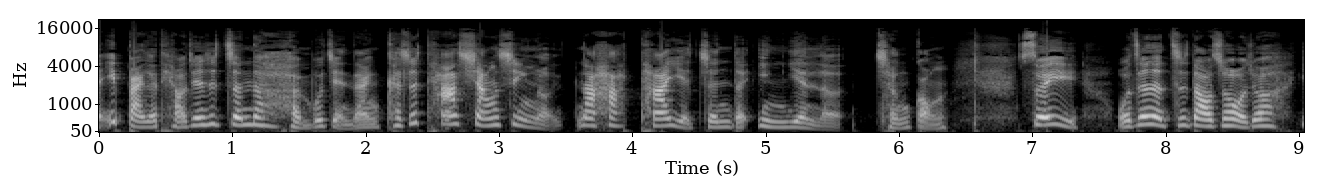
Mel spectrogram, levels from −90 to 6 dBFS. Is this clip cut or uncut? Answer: uncut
